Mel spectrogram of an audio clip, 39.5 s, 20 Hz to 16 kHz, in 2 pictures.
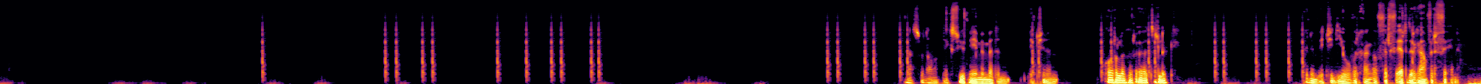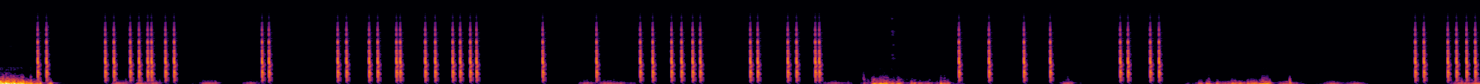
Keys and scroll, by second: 9.1 super+z.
